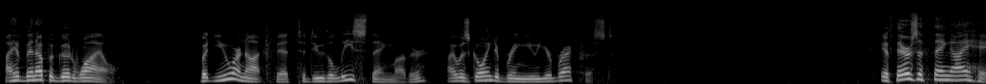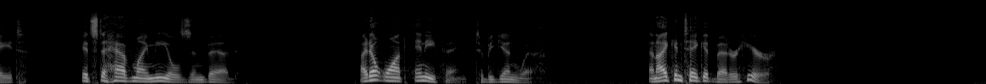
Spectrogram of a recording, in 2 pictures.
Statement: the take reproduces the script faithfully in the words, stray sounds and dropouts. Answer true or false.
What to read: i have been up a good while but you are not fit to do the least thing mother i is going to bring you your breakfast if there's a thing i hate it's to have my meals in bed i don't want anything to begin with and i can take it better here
false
